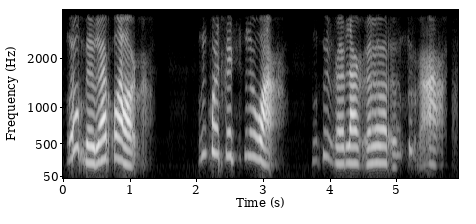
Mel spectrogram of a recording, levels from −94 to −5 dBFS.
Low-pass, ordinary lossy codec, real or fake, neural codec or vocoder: 3.6 kHz; none; fake; autoencoder, 44.1 kHz, a latent of 192 numbers a frame, MeloTTS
